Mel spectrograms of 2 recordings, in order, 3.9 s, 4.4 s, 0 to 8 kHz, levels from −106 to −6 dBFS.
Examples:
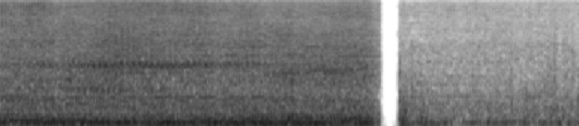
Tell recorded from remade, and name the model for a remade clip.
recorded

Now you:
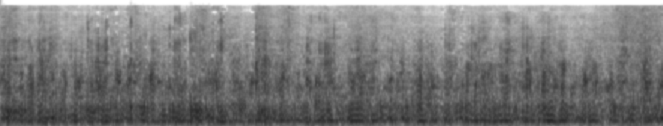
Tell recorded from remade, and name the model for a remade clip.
remade, vocoder, HiFi-GAN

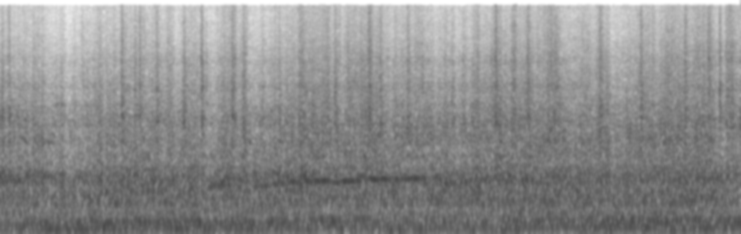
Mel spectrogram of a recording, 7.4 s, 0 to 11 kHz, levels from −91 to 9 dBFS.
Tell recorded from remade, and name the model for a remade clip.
recorded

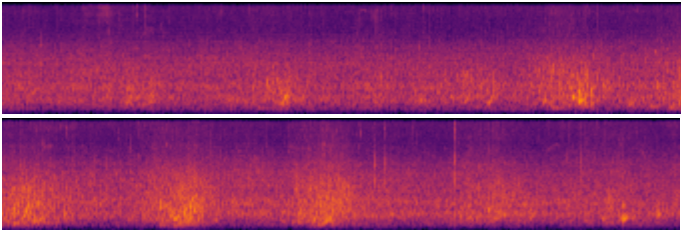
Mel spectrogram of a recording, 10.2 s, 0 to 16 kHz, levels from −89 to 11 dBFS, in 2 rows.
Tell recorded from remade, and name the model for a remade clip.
recorded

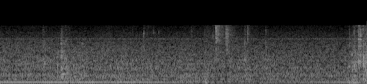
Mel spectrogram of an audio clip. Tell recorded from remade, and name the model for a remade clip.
recorded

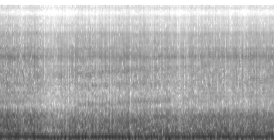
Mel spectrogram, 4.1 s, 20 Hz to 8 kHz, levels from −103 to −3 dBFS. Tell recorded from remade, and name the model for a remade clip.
remade, vocoder, BigVGAN v2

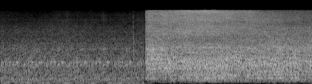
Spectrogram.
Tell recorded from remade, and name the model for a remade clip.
remade, autoencoder, DAC-VAE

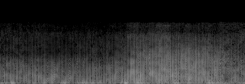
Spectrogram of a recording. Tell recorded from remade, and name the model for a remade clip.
remade, vocoder, Vocos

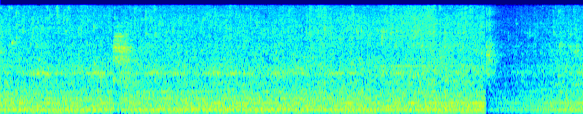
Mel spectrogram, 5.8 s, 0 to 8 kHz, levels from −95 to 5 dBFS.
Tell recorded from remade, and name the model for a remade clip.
recorded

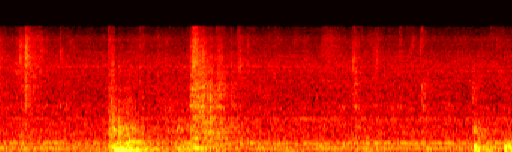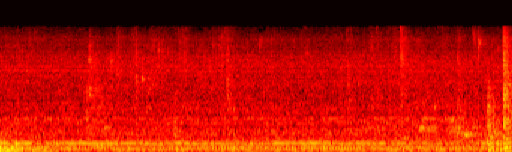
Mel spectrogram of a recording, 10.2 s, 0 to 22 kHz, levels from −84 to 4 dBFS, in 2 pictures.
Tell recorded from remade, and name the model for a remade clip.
recorded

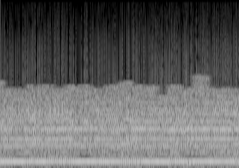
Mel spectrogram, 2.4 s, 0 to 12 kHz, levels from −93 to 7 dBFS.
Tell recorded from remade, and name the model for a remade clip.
recorded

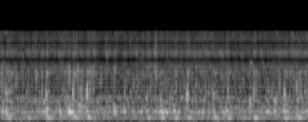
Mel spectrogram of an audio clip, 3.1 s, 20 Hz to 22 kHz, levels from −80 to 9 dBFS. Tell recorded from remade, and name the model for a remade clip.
remade, vocoder, BigVGAN v2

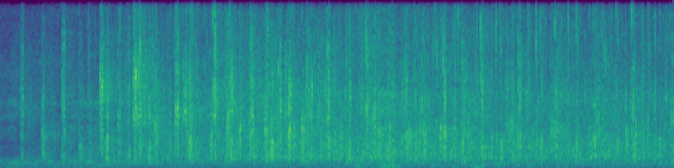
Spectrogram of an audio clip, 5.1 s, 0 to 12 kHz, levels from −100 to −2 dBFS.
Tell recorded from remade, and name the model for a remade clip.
recorded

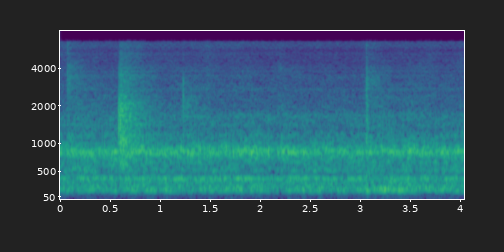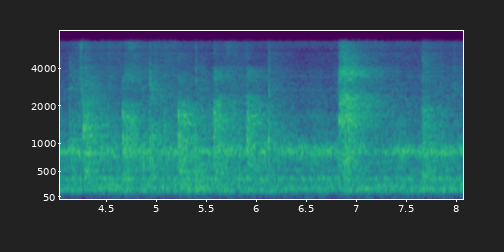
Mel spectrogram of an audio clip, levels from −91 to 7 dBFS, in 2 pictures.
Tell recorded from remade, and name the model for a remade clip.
remade, codec, DAC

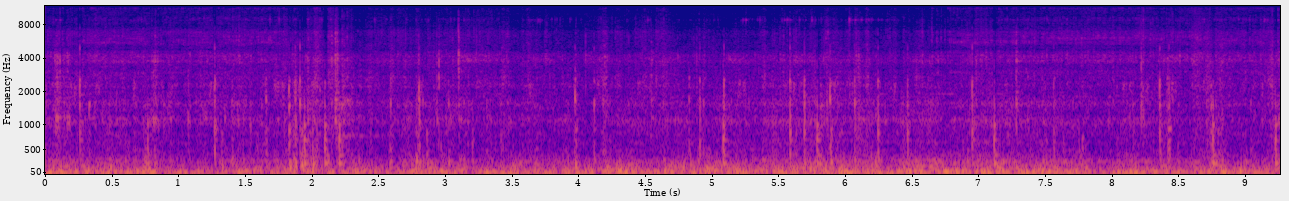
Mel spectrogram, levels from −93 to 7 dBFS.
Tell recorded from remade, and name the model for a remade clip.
recorded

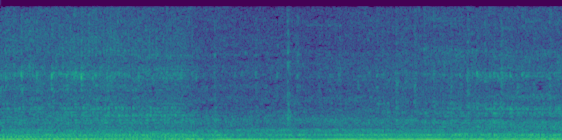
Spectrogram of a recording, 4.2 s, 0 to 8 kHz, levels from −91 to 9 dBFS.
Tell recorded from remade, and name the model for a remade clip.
recorded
